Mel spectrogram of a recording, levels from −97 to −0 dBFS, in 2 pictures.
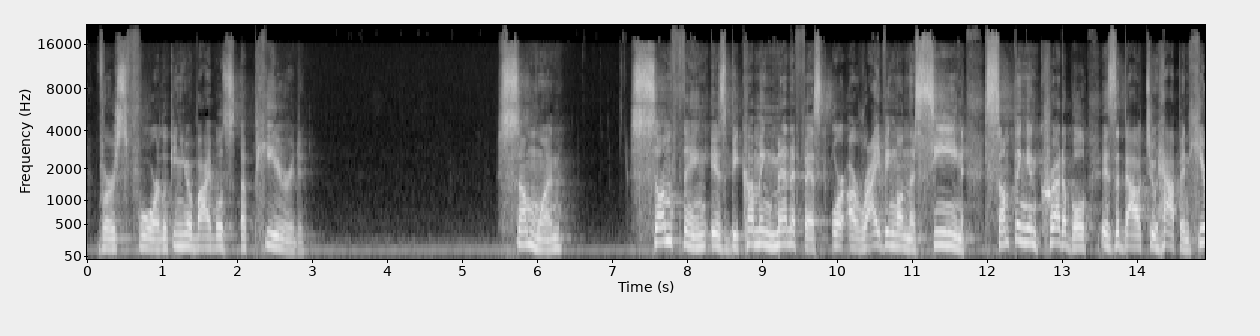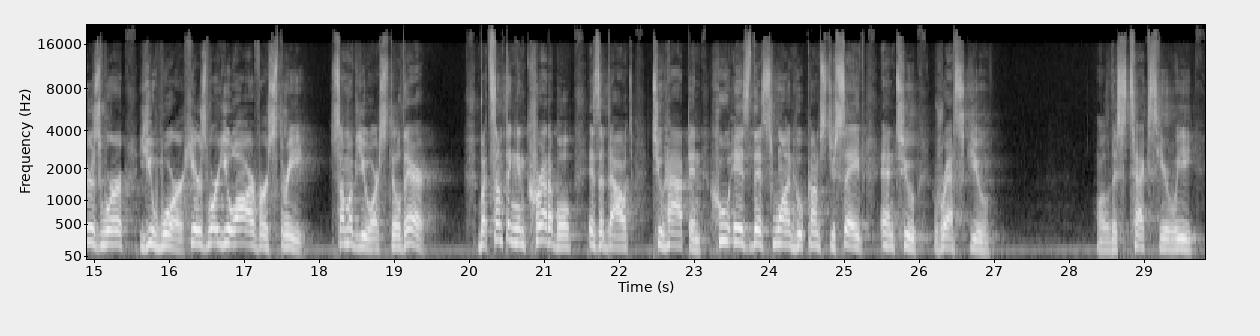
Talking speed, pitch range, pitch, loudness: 125 wpm, 125-185 Hz, 155 Hz, -16 LUFS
